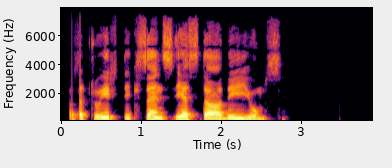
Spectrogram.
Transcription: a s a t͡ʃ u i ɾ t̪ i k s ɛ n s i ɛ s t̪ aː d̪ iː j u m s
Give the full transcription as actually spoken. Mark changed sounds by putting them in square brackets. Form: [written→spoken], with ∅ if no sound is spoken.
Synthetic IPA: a s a t͡ʃ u i ɾ t̪ i k s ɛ n s i ɛ s t̪ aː d̪ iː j u m s

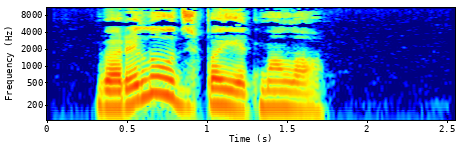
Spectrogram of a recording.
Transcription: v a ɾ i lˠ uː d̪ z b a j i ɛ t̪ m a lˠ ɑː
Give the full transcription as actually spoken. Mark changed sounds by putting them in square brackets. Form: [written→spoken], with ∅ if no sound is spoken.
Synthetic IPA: v a ɾ i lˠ uː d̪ z [b→p] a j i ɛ t̪ m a lˠ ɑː

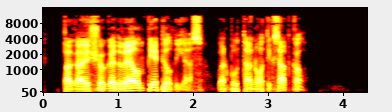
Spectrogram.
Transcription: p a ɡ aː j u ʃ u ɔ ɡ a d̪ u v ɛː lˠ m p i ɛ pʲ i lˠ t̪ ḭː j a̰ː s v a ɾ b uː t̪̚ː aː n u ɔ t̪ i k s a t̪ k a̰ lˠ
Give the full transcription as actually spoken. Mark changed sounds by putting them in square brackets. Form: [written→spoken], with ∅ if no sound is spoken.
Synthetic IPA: p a ɡ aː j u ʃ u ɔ ɡ a d̪ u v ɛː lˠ m p i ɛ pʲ i lˠ [t̪→d̪] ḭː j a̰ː s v a ɾ b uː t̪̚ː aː n u ɔ t̪ i k s a t̪ k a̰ lˠ

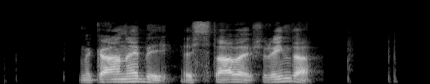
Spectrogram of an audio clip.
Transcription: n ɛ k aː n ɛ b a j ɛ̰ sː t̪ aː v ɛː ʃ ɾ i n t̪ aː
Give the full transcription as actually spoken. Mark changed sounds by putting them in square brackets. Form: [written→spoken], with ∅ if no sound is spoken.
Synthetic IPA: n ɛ k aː n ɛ b [a→i] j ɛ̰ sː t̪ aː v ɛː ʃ ɾ i n [t̪→d̪] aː

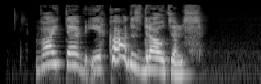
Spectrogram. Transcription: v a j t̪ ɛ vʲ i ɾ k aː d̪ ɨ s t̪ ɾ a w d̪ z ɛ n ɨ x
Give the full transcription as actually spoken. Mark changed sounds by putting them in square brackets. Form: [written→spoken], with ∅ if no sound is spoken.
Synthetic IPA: v a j t̪ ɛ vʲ i ɾ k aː d̪ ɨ s [t̪→d̪] ɾ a w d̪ z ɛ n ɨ [x→s]

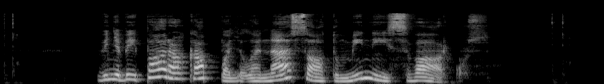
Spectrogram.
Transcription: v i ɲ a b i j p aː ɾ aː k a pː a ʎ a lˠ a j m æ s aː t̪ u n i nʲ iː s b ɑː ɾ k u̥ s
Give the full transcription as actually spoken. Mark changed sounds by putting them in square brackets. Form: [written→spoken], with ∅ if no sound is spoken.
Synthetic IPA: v i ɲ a b i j p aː ɾ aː k a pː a ʎ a lˠ a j [m→n] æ s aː t̪ u [n→m] i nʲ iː s [b→v] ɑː ɾ k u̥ s

